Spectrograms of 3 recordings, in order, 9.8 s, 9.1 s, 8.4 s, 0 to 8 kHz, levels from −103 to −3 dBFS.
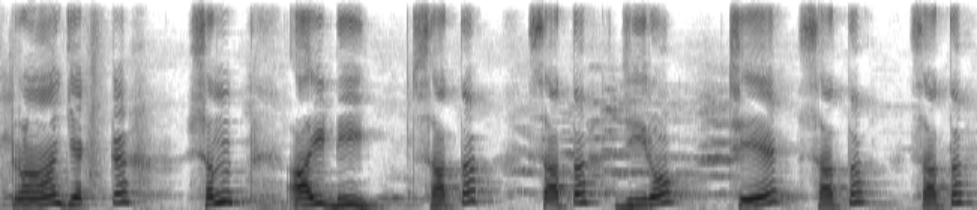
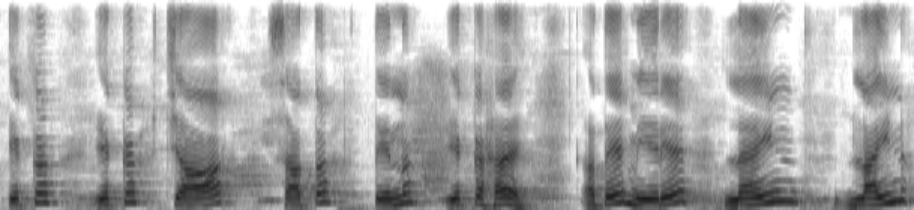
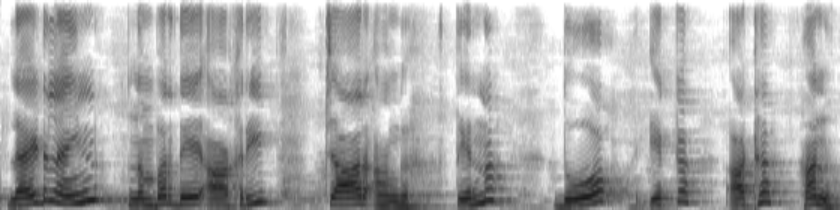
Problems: continuous background conversations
